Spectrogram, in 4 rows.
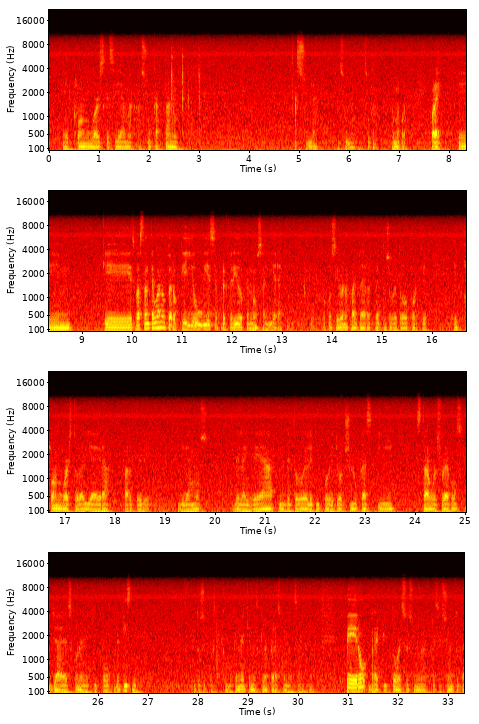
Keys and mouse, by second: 2.6 d, 3.2-5.1 drag, 7.6-9.5 drag, 9.6 click, 12.0 click, 15.0-16.3 drag, 16.5 click, 17.2 click, 19.0 click, 19.8 click, 22.7-26.0 drag.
